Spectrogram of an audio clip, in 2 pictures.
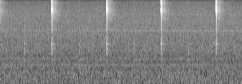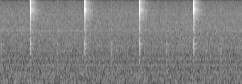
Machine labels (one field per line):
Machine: valve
